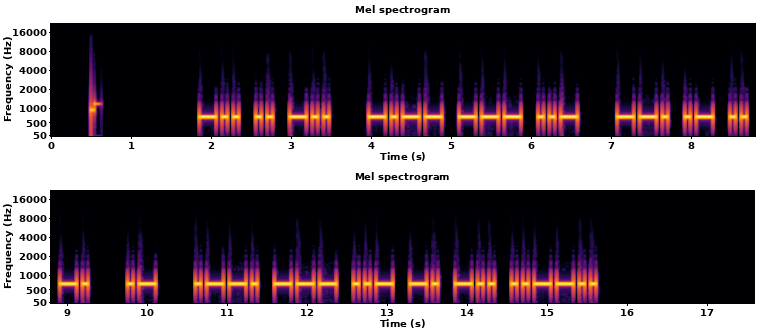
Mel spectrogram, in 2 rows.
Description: Morse code, heard as a keyed tone, about 17 wpm, 700 Hz. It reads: DID YOU GAIN A POUND?
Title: Sentences from Top 1000 Words - Review Part 2 - 17wpm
